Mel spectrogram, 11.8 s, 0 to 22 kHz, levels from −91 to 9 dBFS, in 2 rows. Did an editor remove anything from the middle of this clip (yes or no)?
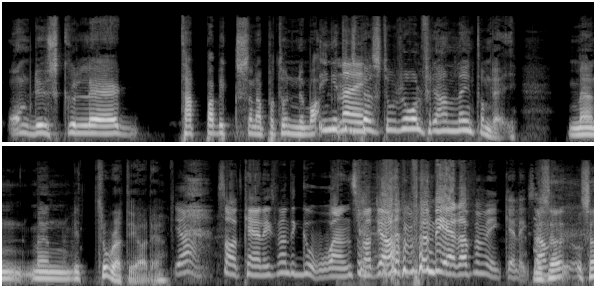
yes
